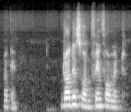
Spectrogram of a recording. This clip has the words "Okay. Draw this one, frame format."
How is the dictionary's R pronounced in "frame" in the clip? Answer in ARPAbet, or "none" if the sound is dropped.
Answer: none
